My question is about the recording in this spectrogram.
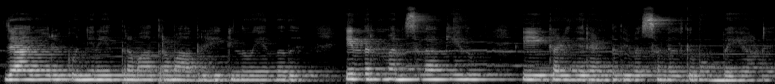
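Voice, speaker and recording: Soft-voiced woman reading a story. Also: mid-range voice, completely flat delivery, moderate pace. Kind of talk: read-aloud romance story narration. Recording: echoey reverberant room with faint music.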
